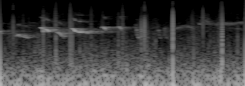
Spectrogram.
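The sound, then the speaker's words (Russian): A grey-backed thrush sings from the top of a tall elm, a run of clear whistled phrases that shift up and down in pitch, with a few sharp ticking sounds among them. “На вершине высокого ильма поет сизый дрозд.”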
